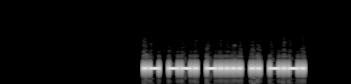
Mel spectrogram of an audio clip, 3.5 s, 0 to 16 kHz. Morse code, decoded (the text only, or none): AG6IC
